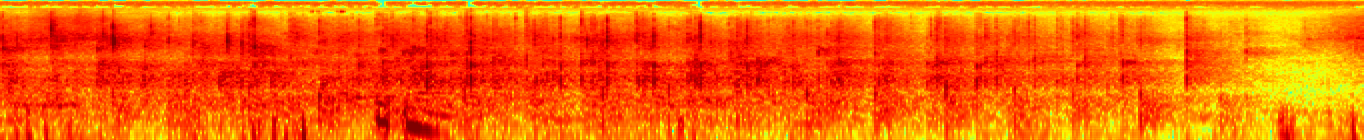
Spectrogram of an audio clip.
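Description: A crowd claps steadily for several seconds, a dense patter of many hands with a few louder claps standing out, then the applause thins and fades toward the end.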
